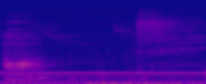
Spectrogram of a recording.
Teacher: this is the schwa the most common vowel phone in English which is also the most neutral one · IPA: ə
